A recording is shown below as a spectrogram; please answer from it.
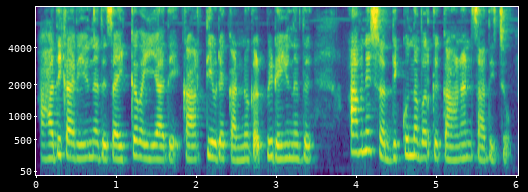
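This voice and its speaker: Brief: female storyteller, steady serial narration, mellow tone. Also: mid-range voice, moderate pace. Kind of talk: reading a serial romance story aloud.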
